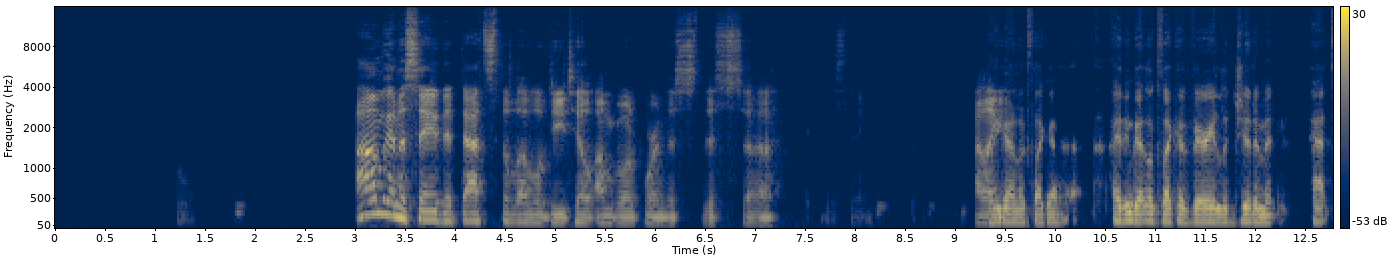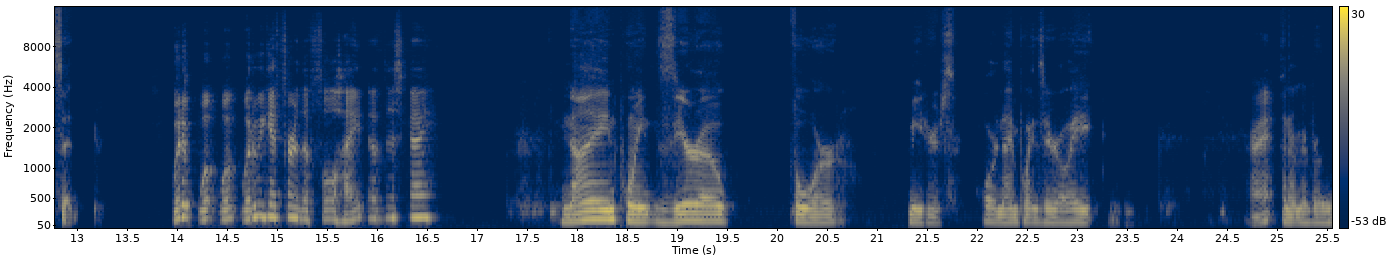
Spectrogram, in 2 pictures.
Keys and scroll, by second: 10.0 e, 15.4 l, 22.8 space.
